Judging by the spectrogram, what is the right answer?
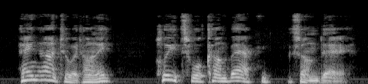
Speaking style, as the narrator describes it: she added cheerfully

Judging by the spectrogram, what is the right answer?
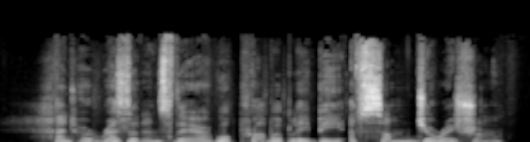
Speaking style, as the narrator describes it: said her father dryly

